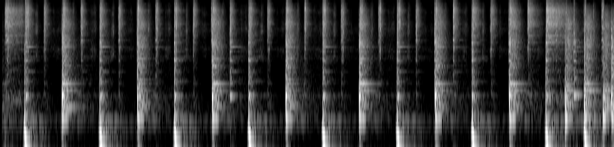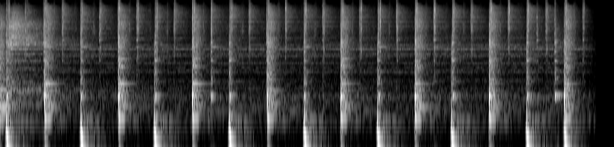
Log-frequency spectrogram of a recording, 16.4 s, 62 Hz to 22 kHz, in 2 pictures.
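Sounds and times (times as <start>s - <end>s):
funk drum recording: 0.0s - 16.2s.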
